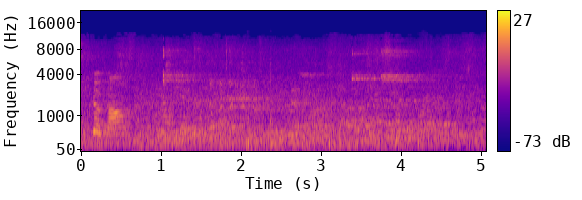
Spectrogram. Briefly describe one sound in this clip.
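Sneakers squeak sharply on a mat in an echoing hall.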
